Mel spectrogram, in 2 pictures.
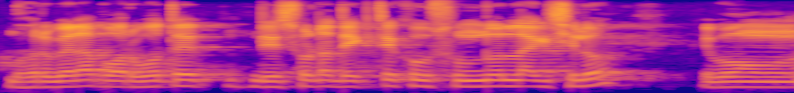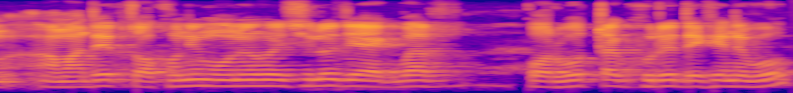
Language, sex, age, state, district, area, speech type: Bengali, male, 30-45, West Bengal, Jhargram, rural, spontaneous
